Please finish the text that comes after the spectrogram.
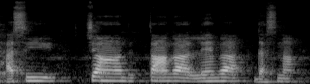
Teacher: इस पे ऊपर चंद्र बिंदु लगाया जाता है, नाक और मुंह दोनों से बाहर निकलती है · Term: अनुनासिक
